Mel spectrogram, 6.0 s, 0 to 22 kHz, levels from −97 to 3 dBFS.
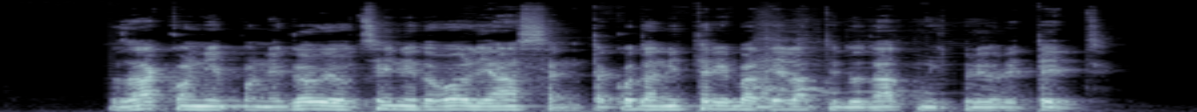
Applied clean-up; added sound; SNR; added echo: neural mask model DeepFilterNet 3.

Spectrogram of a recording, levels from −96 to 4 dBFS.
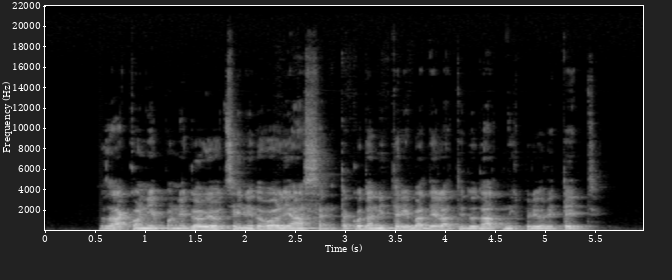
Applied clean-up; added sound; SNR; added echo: none; none; none; none.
